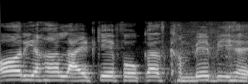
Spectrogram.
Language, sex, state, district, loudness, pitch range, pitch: Hindi, male, Punjab, Kapurthala, -14 LUFS, 180-195 Hz, 185 Hz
